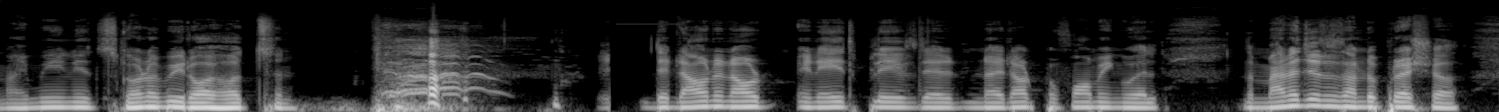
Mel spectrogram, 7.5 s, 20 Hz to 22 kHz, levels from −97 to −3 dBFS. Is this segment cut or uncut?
cut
